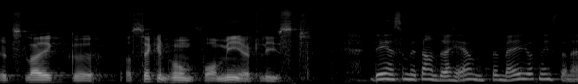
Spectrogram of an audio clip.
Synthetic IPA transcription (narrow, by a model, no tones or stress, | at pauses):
ɪtslaɪkəəsɛkə̃ndɦõʊ̃mfɔmiætʰliːst | d̪ɛæʂɔmɛt̪and̪ɾaɦɛmːfœɾmɛjɔt̪mɪnst̪ɔnə̰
